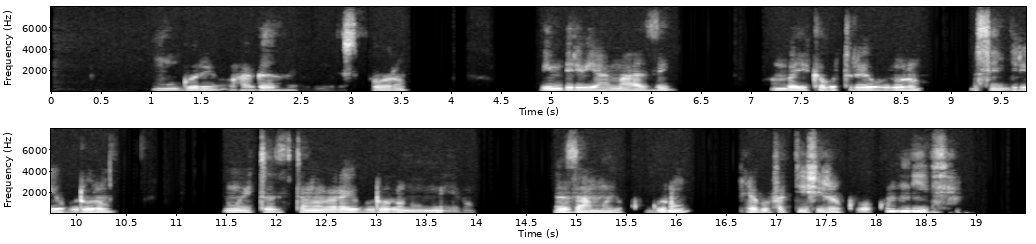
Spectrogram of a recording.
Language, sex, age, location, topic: Kinyarwanda, female, 25-35, Kigali, health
